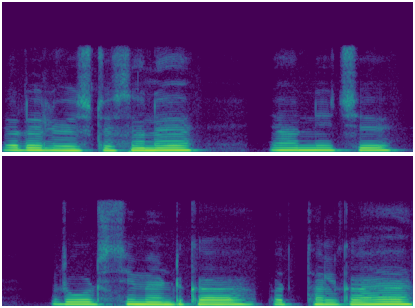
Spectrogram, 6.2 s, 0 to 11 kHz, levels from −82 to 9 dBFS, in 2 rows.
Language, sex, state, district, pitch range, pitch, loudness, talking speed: Hindi, male, Jharkhand, Deoghar, 160-170 Hz, 165 Hz, -13 LUFS, 105 wpm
